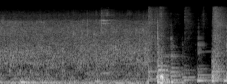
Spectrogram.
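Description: Steady trickle of running water for the first second and a half, then guitar music starts abruptly.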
